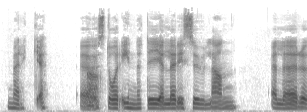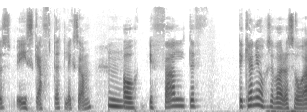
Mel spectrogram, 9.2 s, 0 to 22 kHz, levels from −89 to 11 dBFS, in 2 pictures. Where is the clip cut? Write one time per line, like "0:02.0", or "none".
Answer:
0:06.8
